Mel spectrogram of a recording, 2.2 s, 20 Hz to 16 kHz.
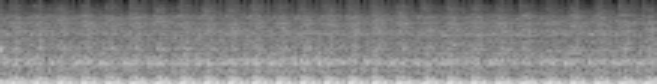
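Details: Honda (2008 Rancher 420 or 2021 CRF250F) idling just after an oil change: even, steady single-cylinder thump with a regular quick pulse and no misses or knocks. The engine sounds healthy.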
